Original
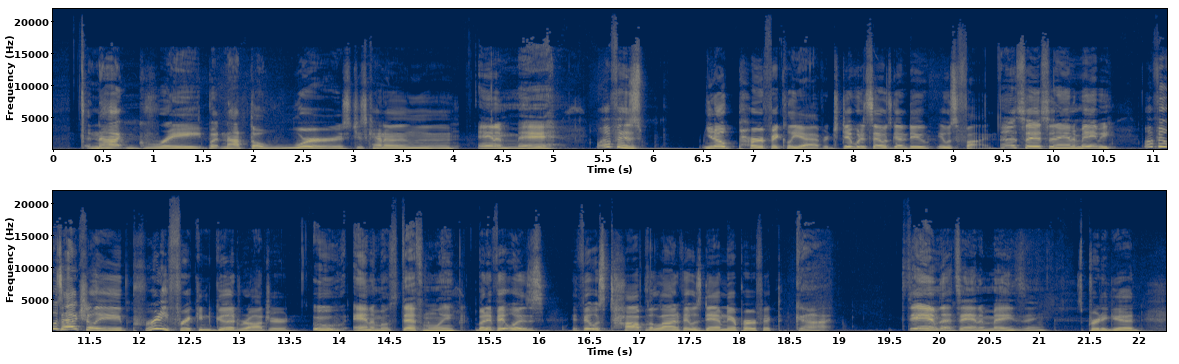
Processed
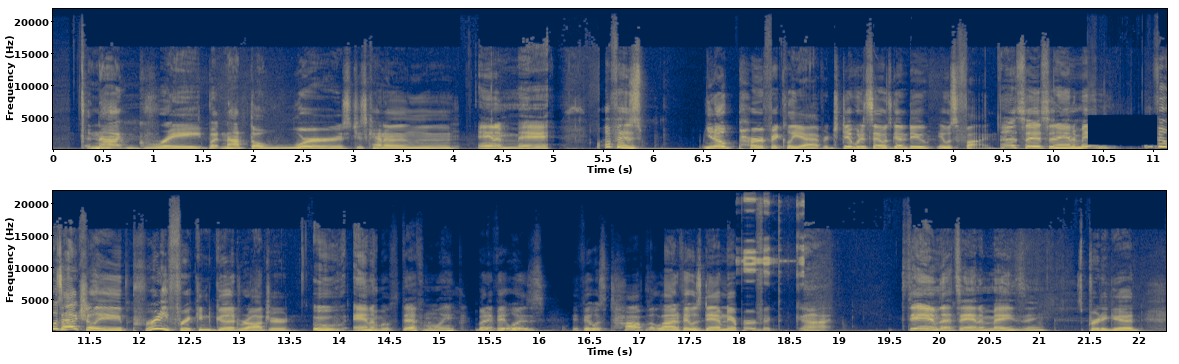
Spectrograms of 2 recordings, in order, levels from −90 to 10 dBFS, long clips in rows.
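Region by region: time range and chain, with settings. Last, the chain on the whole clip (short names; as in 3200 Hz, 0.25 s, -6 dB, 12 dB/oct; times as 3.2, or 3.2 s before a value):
4.94–5.53 high shelf 6100 Hz +10 dB + flipped gate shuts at -26 dBFS, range -28 dB
10.34–11.05 sample leveller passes 2 + compressor 4:1, threshold -34 dBFS + brick-wall FIR band-stop 540–5500 Hz
14.38–17.26 LPF 1100 Hz 6 dB/oct + ensemble effect
17.97–18.65 notches 50/100/150/200/250/300 Hz + careless resampling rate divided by 4×, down filtered, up zero stuff + three-band expander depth 100%
whole clip: bell 210 Hz +6 dB 0.29 oct; maximiser +13.5 dB; gain -1 dB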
